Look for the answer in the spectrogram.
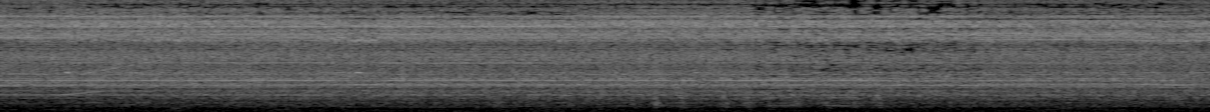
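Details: Wii U console making a steady, high-pitched whir with a thin buzzing tone that never changes; persists with the rear cooling fan unplugged and the optical drive unplugged, so neither is the source; abnormal internal noise of unknown cause.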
